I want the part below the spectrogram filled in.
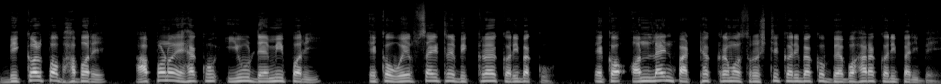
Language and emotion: Odia, neutral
